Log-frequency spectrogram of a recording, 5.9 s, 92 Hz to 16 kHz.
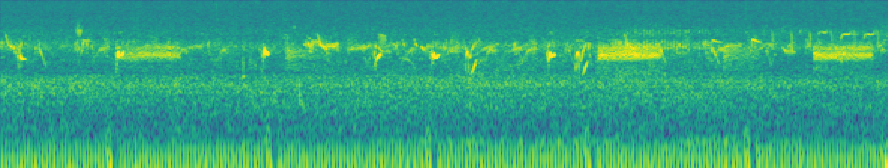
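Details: A marsh warbler (Acrocephalus palustris) sings at Lippetal, Germany, at 10:40 on 3 June 2021: a fast, varied run of chattering notes, sharp clicks and buzzy trills, over a steady low mechanical hum.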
